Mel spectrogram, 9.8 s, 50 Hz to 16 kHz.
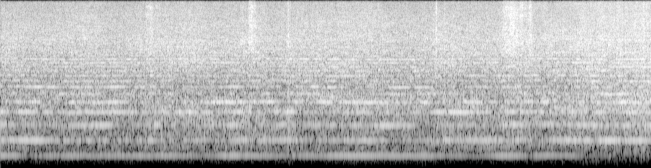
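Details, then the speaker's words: Hoover Quik Broom II S2141 stick vacuum, damaged in shipping: very loud, harsh, steady high whine, louder than an S2095; owner suspects the motor knocked out of balance or a broken fan, not confirmed. "I normally don't like to use it that much because this is stupidly loud to the point it is unbearable to use"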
